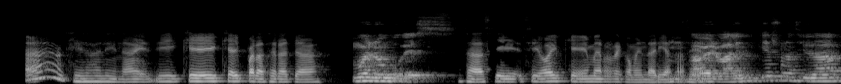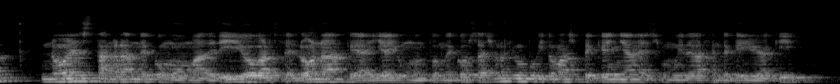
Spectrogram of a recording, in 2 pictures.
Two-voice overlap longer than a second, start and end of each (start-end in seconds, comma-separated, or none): none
